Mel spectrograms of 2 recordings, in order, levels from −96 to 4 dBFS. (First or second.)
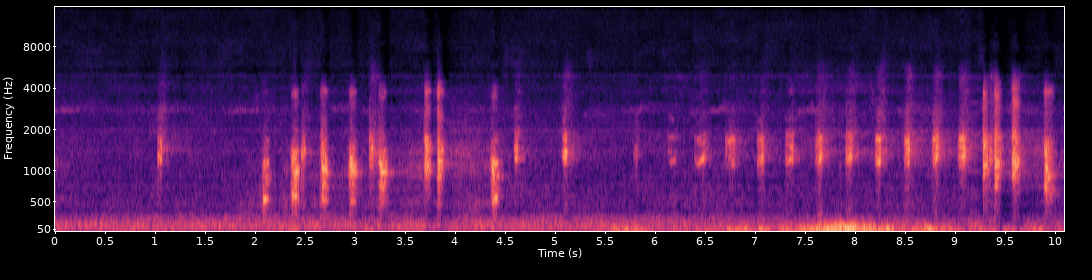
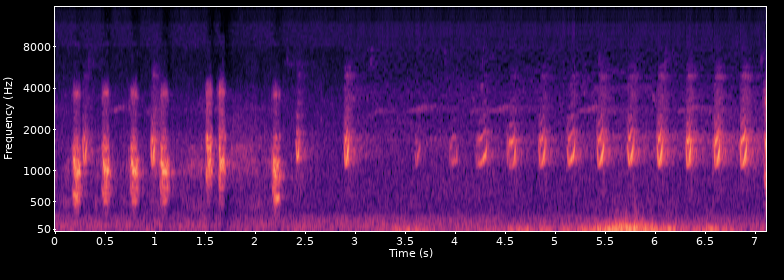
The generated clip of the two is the first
